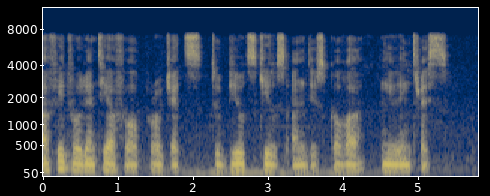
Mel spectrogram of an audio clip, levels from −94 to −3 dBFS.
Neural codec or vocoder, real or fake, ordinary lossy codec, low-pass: none; real; none; 7.2 kHz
